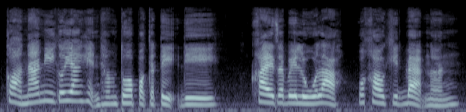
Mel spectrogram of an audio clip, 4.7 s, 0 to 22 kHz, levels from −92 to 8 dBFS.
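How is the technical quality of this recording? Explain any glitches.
The technical quality of this recording is sound, with no glitches to explain.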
